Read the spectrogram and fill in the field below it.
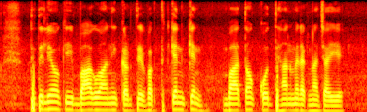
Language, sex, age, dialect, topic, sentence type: Hindi, male, 18-24, Kanauji Braj Bhasha, agriculture, statement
